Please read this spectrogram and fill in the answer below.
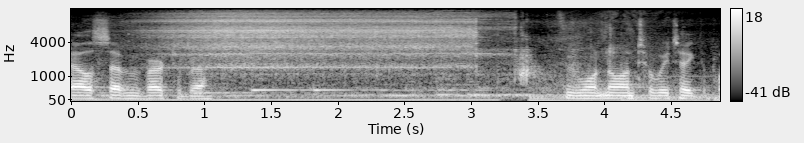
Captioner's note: drill whirring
